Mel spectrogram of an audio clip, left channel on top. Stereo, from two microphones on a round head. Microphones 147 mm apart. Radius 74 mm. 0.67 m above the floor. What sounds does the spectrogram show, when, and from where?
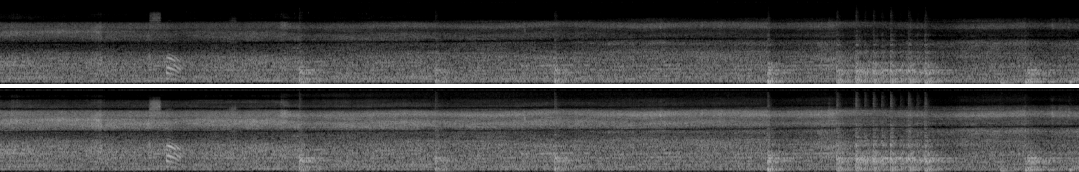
0.0 s a lawn mower: 65° right (ahead or behind); by 10.8 s 75° right (ahead or behind)
1.5 s a woman speaking: 55° right (ahead or behind)
3.0 s tapping: 50° right (ahead or behind)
